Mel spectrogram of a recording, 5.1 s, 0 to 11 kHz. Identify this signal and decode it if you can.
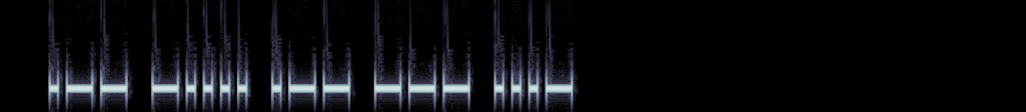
Morse code, heard as a keyed tone, about 28 wpm, 700 Hz. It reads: W6WOV
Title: USA Call Signs - 5 Characters - 28wpm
